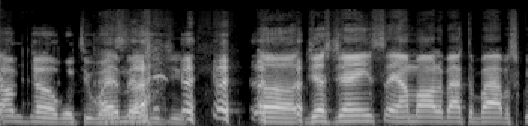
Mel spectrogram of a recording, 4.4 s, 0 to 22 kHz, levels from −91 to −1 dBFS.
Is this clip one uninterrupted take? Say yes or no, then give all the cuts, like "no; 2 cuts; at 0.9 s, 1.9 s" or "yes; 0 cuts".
yes; 0 cuts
